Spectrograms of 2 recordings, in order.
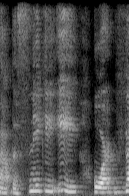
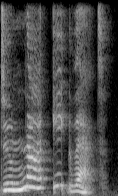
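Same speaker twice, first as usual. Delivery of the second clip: very slow, drawn-out, excited voice; 4 semitones higher than usual. Reading a line from a book aloud to listeners, as an excited exclamation. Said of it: "I'm saying it with excitement in my voice".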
